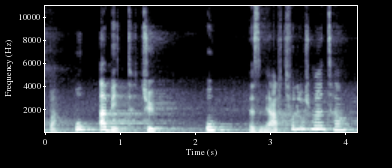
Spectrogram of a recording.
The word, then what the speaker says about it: habite: verbe il a changé le hcc ne se prononcent pas où habite tue ou gignac toulouse matin où ça veut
